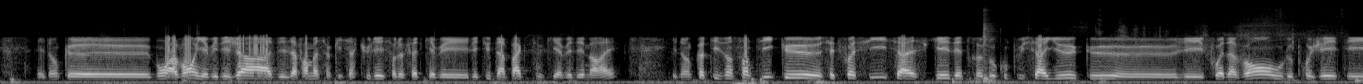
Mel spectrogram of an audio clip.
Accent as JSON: {"language": "French", "town": "Gaillac", "region": "Occitanie", "country": "France", "said": "Moi, je suis de Gaillac, oui."}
